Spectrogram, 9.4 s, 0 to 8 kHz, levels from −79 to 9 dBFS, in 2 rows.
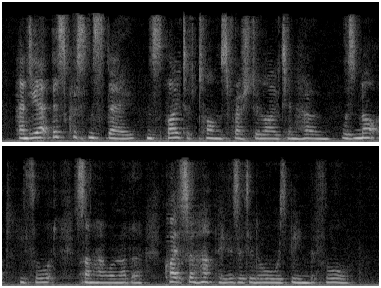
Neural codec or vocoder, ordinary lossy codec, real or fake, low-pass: codec, 44.1 kHz, 7.8 kbps, Pupu-Codec; AAC, 32 kbps; fake; 7.2 kHz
